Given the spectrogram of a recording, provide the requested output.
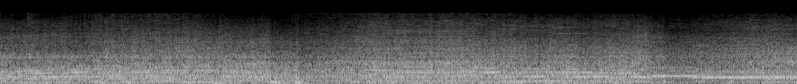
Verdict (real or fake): real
